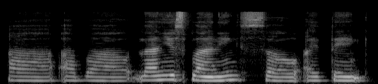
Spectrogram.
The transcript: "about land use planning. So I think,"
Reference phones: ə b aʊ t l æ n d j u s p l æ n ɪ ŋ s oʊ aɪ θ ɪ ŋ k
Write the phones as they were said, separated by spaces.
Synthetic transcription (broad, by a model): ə b aʊ t l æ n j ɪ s p l æ n ɪ ŋ s oʊ aɪ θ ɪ ŋ k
